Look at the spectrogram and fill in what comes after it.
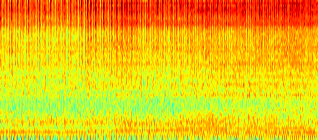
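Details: Bolens mower single-cylinder engine, run with the air filter off: a low, uneven putter that stumbles and hunts at slow speed; the engine is fuel-starved from a distorted carburetor diaphragm.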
